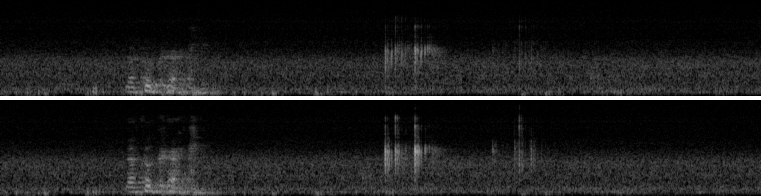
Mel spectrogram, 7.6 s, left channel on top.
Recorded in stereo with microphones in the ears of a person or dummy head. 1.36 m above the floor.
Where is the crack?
65° right (ahead or behind), 4 m.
